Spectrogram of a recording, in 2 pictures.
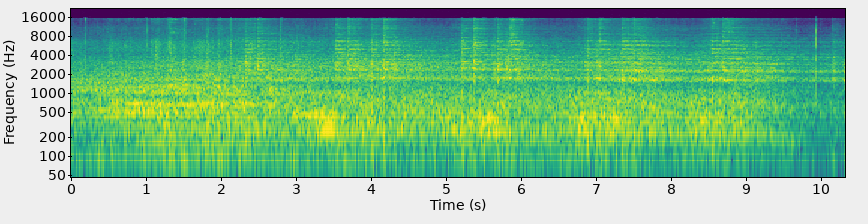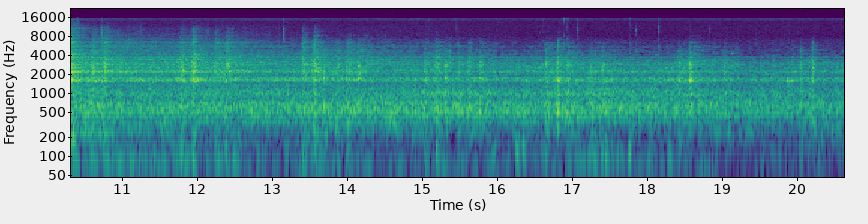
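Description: BDZ series 45 (Skoda 68E) electric locomotive and its passenger coaches passing at speed, wheels clattering over the rail joints. About ten seconds in, the noise drops away as the train recedes, leaving faint scattered clicks.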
